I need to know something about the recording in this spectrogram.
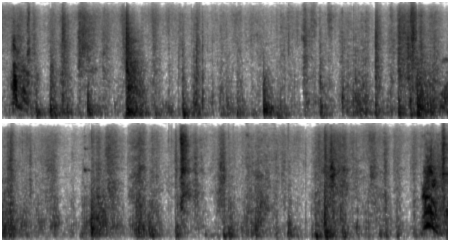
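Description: Bodies thump and clothes rustle in a scuffle.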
